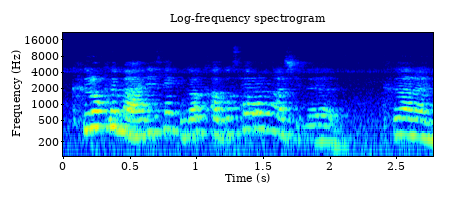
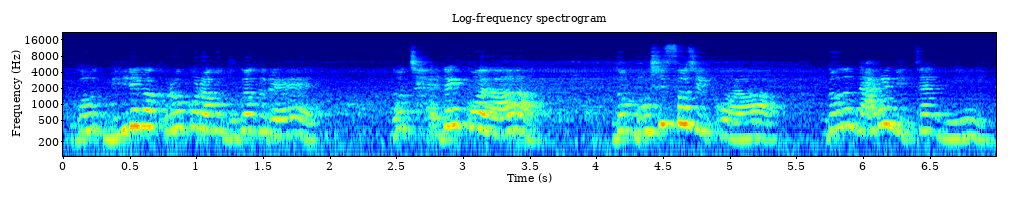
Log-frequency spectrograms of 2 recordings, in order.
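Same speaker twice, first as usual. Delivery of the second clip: louder, rising encouragement; rousing God voice; 3 semitones higher, 6 dB louder than usual. Retold or imitated. God cheering on a discouraged believer, louder and rising. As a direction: lift them up, God cheering them on. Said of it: "그리고 얘기하시죠".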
